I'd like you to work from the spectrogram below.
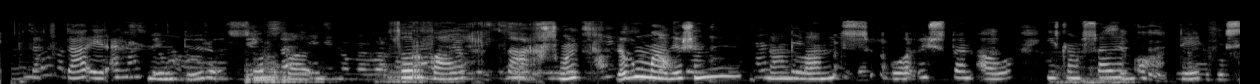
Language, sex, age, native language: Icelandic, male, 18-19, Icelandic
